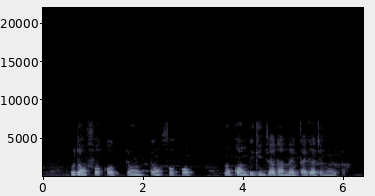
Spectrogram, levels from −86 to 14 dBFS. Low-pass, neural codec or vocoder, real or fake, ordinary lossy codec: 7.2 kHz; codec, 16 kHz, 8 kbps, FreqCodec, smaller model; fake; none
